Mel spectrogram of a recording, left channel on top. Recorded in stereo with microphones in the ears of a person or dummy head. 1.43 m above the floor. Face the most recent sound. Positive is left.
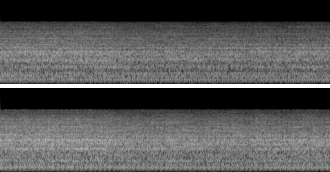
turn(degrees=-40)  # may be behind; listen again after turning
